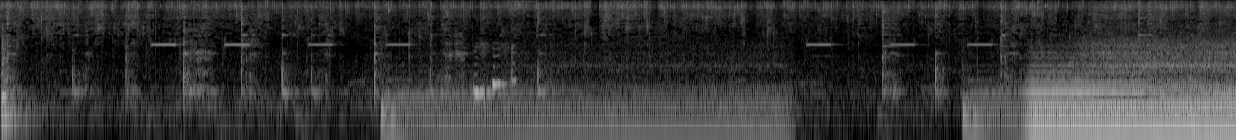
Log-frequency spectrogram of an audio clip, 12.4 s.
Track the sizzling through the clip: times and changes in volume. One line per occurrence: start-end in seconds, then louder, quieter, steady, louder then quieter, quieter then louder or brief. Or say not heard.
0.0-12.3 steady.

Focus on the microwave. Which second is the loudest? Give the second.
11 s.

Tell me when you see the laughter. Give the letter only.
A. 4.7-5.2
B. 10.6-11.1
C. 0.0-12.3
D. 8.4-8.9
A.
